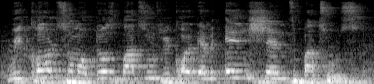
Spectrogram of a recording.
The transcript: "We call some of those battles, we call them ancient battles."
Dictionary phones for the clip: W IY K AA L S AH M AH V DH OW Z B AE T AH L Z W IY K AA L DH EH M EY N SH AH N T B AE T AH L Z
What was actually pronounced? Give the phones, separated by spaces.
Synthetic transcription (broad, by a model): W IY K AA L S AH M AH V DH OW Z B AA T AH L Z W IY K AA L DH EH M EY N SH AH N T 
